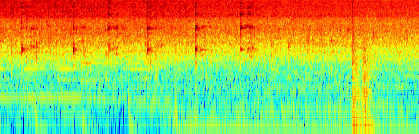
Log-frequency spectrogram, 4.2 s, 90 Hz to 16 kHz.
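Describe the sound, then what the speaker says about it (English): Two large diced onions sizzle in a pot of oil for lamb biryani while a spoon stirs them, giving a steady frying hiss broken by regular light metallic taps and one louder clatter near the end. "Now I'm going to be adding my onions. I've got 2 large diced onions."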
